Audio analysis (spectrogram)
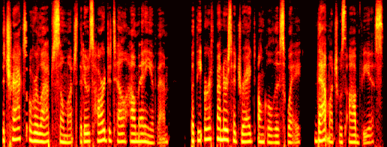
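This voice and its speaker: A woman's voice: medium pitch, normal speed, a little mellow, no echo, studio quality. A woman reading a story as scripted audiobook narration, in the manner of an amateur narrator.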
